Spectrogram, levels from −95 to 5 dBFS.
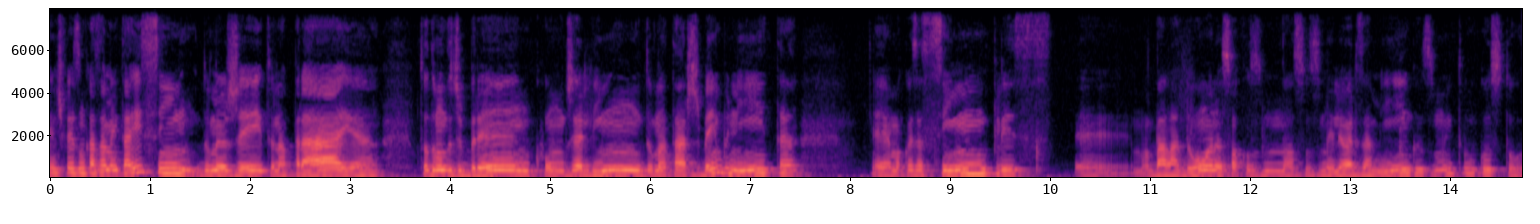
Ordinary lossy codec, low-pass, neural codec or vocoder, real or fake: none; none; none; real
